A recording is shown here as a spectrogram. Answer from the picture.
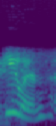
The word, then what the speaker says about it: Ehlen: It's Ehlen.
